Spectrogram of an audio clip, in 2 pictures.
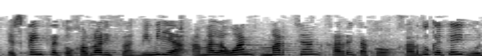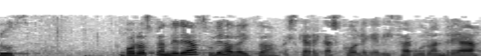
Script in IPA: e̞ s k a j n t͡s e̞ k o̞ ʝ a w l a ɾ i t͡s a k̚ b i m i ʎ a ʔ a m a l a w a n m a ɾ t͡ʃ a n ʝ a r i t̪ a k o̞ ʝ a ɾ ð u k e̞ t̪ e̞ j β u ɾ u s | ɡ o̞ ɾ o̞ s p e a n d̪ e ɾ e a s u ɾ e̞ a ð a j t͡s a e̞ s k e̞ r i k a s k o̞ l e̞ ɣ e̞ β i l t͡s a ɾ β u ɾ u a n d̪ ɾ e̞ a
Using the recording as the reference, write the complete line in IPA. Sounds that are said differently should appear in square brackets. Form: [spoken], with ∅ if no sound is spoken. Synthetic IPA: e̞ s k a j n t͡s e̞ k o̞ ʝ a w l a ɾ i t͡s a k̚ b i m i ʎ a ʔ a m a l a w a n m a ɾ t͡ʃ a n ʝ a r i t̪ a k o̞ ʝ a ɾ ð u k e̞ t̪ e̞ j β u ɾ u s | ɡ o̞ ɾ o̞ s p e a n d̪ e ɾ e a s u ɾ e̞ a ð a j t͡s a e̞ s k e̞ r i k a s k o̞ l e̞ ɣ e̞ β i l t͡s a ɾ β u ɾ u a n d̪ ɾ e̞ a

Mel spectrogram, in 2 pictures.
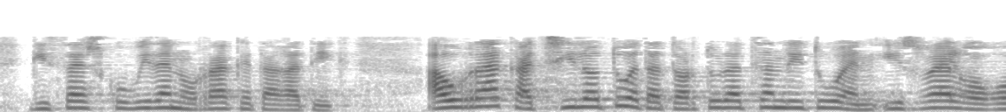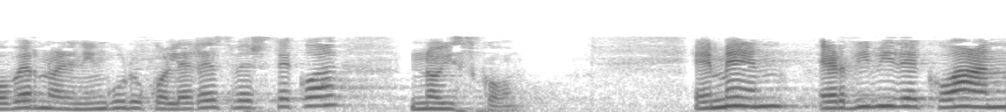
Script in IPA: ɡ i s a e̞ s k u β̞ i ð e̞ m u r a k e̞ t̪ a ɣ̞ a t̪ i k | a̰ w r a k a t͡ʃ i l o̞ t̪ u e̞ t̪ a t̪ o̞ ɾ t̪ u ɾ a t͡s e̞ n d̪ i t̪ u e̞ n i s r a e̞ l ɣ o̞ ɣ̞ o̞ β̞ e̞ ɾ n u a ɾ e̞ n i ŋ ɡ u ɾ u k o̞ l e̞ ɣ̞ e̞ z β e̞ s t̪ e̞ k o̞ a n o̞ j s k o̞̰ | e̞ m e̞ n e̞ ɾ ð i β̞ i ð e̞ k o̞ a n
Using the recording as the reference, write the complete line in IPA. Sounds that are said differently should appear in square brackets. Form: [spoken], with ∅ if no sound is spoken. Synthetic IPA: ɡ i s a e̞ s k u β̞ i ð e̞ [n] u r a k e̞ t̪ a ɣ̞ a t̪ i k | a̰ w r a k a t͡ʃ i l o̞ t̪ u e̞ t̪ a t̪ o̞ ɾ t̪ u ɾ a t͡s e̞ n d̪ i t̪ u e̞ n i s r a e̞ l ɣ o̞ ɣ̞ o̞ β̞ e̞ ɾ n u a ɾ e̞ n i ŋ ɡ u ɾ u k o̞ l e̞ ɣ̞ e̞ z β e̞ s t̪ e̞ k o̞ a n o̞ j s k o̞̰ | e̞ m e̞ n e̞ ɾ ð i β̞ i ð e̞ k o̞ a n

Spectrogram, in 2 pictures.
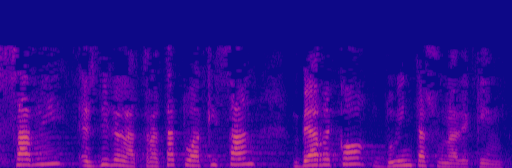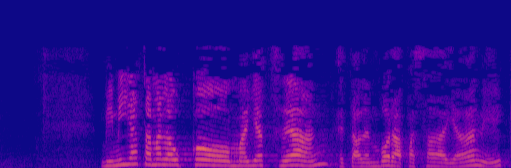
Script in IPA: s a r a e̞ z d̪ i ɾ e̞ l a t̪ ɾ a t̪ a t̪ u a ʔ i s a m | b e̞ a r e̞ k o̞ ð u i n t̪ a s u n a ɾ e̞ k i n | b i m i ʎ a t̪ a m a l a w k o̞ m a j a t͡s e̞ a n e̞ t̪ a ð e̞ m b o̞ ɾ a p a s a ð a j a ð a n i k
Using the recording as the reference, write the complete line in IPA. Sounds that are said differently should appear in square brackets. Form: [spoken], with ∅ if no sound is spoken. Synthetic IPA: s a r [i] e̞ z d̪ i ɾ e̞ l a t̪ ɾ a t̪ a t̪ u a [k] i s a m | b e̞ a r e̞ k o̞ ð u i n t̪ a s u n a ɾ e̞ k i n | b i m i ʎ a t̪ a m a l a w k o̞ m a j a t͡s e̞ a n e̞ t̪ a ð e̞ m b o̞ ɾ a p a s a ð a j a ð a n i k

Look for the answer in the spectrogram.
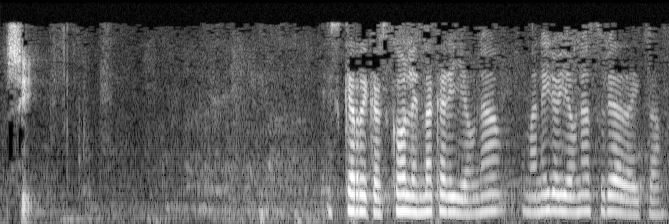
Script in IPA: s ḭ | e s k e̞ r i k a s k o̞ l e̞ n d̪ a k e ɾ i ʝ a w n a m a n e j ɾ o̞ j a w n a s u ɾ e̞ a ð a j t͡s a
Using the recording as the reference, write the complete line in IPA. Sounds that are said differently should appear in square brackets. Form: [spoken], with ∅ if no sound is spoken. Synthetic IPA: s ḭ | e s k e̞ r i k a s k o̞ l e̞ n d̪ a k [a] ɾ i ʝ a w n a m a n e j ɾ o̞ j a w n a s u ɾ e̞ a ð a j t͡s a

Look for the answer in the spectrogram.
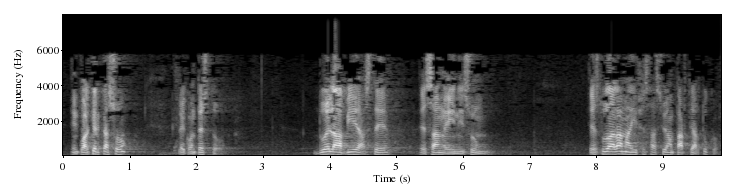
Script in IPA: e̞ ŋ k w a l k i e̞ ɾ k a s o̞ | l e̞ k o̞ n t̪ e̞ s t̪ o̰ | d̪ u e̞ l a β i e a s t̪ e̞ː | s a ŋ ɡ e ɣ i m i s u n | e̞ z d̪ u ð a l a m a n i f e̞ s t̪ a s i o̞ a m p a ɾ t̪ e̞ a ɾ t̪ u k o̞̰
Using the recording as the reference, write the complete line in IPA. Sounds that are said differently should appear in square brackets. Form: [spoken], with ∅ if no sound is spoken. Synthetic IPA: e̞ ŋ k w a l k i e̞ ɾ k a s o̞ | l e̞ k o̞ n t̪ e̞ s t̪ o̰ | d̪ u e̞ l a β i e a s t̪ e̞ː | s a ŋ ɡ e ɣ i [n] i s u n | e̞ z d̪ u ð a l a m a n i f e̞ s t̪ a s i o̞ a m p a ɾ t̪ e̞ a ɾ t̪ u k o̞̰

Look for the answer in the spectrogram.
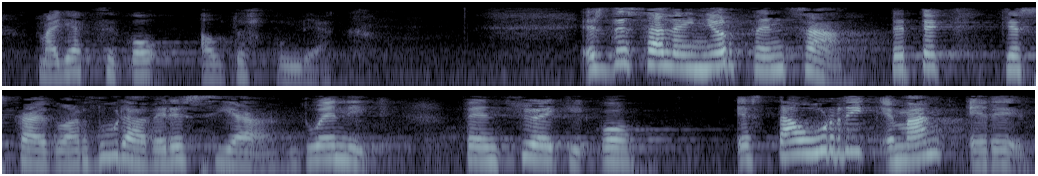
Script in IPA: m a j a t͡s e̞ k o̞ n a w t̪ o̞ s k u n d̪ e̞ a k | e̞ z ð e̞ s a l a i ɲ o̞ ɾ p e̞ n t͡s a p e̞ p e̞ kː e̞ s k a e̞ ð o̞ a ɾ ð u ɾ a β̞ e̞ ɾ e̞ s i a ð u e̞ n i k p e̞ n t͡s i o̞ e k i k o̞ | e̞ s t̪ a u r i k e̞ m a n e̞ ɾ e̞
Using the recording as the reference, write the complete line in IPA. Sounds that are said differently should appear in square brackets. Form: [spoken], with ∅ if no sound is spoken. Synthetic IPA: m a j a t͡s e̞ k o̞ [∅] a w t̪ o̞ s k u n d̪ e̞ a k | e̞ z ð e̞ s a l a i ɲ o̞ ɾ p e̞ n t͡s a p e̞ p e̞ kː e̞ s k a e̞ ð o̞ a ɾ ð u ɾ a β̞ e̞ ɾ e̞ s i a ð u e̞ n i k p e̞ n t͡s i o̞ e k i k o̞ | e̞ s t̪ a u r i k e̞ m a n e̞ ɾ e̞

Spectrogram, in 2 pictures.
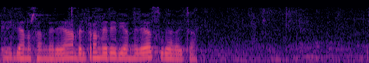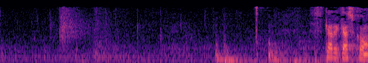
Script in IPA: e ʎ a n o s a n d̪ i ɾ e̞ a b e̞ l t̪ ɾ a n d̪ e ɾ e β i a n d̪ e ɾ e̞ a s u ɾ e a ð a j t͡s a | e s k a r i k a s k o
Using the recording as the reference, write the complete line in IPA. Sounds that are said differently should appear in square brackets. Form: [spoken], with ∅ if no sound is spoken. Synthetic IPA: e ʎ a n o s a n d̪ [e] ɾ e̞ a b e̞ l t̪ ɾ a n d̪ e ɾ e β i a n d̪ e ɾ e̞ a s u ɾ e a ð a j t͡s a | e s k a r i k a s k o

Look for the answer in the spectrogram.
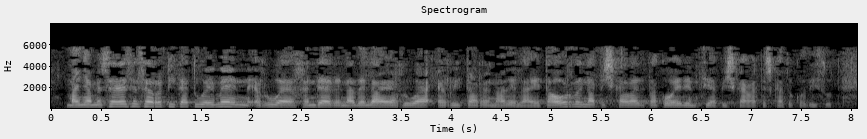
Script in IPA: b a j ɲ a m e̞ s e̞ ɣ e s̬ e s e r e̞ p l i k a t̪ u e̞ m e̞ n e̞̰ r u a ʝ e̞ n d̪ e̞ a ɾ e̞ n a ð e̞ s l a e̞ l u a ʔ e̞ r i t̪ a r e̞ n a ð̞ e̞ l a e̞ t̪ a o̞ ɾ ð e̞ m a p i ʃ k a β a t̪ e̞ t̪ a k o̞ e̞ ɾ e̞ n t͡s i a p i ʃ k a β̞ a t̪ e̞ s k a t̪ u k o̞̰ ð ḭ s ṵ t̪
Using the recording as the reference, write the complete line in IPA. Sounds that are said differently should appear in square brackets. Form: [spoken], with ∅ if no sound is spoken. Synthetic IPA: b a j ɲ a m e̞ s e̞ [ð] e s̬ e s e r e̞ p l i k a t̪ u e̞ m e̞ n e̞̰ r u a ʝ e̞ n d̪ e̞ a ɾ e̞ n a ð e̞ [∅] l a e̞ [r] u a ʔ e̞ r i t̪ a r e̞ n a ð̞ e̞ l a e̞ t̪ a o̞ ɾ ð e̞ [n] a p i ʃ k a β a t̪ e̞ t̪ a k o̞ e̞ ɾ e̞ n t͡s i a p i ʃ k a β̞ a t̪ e̞ s k a t̪ u k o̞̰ ð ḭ s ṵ t̪

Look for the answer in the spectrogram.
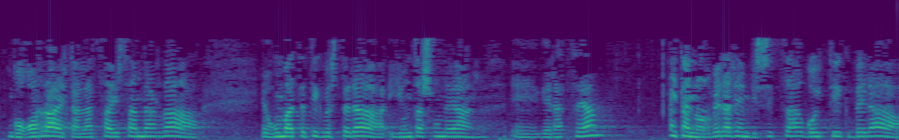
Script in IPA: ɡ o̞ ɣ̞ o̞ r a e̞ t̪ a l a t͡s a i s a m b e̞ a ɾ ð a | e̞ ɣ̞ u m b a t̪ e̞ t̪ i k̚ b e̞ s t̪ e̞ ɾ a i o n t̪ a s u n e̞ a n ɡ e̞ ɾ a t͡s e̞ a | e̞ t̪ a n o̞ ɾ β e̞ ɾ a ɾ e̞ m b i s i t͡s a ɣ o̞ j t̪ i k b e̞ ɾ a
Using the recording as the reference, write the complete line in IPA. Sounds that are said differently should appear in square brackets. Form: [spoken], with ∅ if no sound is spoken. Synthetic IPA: ɡ o̞ ɣ̞ o̞ r a e̞ t̪ a l a t͡s a i s a m b e̞ a ɾ ð a | e̞ ɣ̞ u m b a t̪ e̞ t̪ i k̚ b e̞ s t̪ e̞ ɾ a i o n t̪ a s u n e̞ a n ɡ e̞ ɾ a t͡s e̞ a | e̞ t̪ a n o̞ ɾ β e̞ ɾ a ɾ e̞ m b i s i t͡s a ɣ o̞ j t̪ i k b e̞ ɾ a

